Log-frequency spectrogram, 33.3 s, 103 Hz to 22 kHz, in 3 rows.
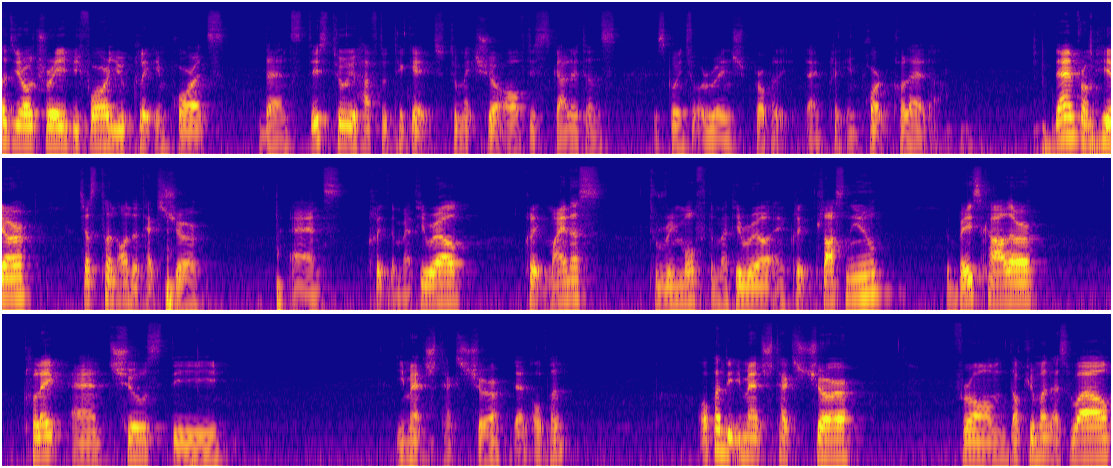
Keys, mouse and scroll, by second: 3.3 click, 3.9 click, 8.3 click, 9.2-9.8 scroll up 11, 9.8 scroll, 9.8 scroll, 9.9-10.5 scroll up 1, 10.5 shift+middle drag, 11.5 shift+middle click, 12.1 click, 14.8 click, 16.6 click, 19.0 click, 22.2 click, 26.3 click, 27.5 click, 32.3 click.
